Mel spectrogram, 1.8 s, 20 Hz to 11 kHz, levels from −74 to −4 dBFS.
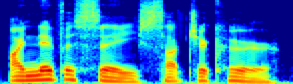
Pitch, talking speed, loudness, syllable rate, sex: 110 Hz, 195 wpm, -17 LUFS, 4.2 syllables/s, female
